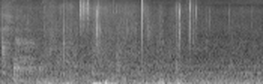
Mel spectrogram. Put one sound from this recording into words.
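Footsteps thump on the floor.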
